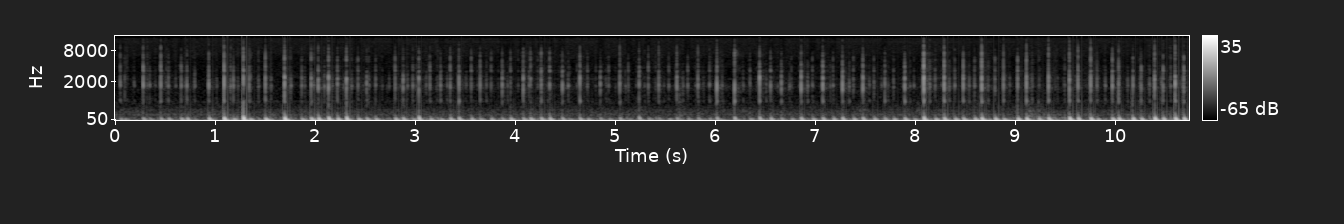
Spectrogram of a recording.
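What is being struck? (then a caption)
Plastic cup. Fingertips tap quickly on a hollow, empty, yellow translucent plastic cup held close to the mic. The rapid, uneven stream of short, dull taps sounds deep and bassy, with almost no ring after each tap.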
